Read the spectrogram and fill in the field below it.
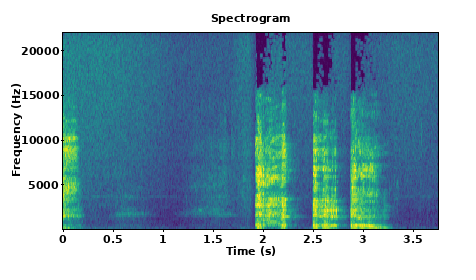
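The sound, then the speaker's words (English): Three sharp, loud coughs in quick succession from a person getting over a cold, after a brief quiet lead-in with a faint breath; the final cough trails off with a slight rasp. “I'm fucking getting over a cold, so I apologize for uh, those coughs and shit that that uh, are probably gonna be unavoidable in this episode.”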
